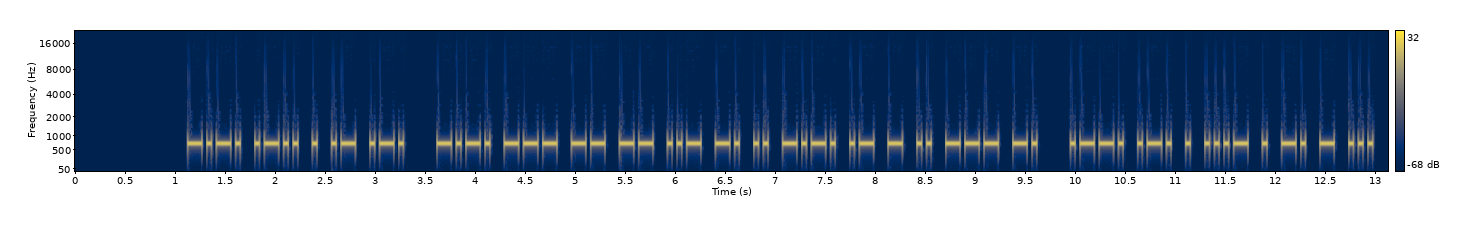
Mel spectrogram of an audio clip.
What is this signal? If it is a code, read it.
Morse code, heard as a keyed tone, about 25 wpm, 700 Hz. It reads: CLEAR COMMUNICATION PREVENTS
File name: practice / 25wpm / Difficult Sentences with Hints - 25wpm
